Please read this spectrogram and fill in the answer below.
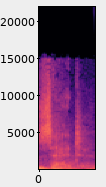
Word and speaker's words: Z: of course in this country that should be pronounced zed thank you for listening everyone we thank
